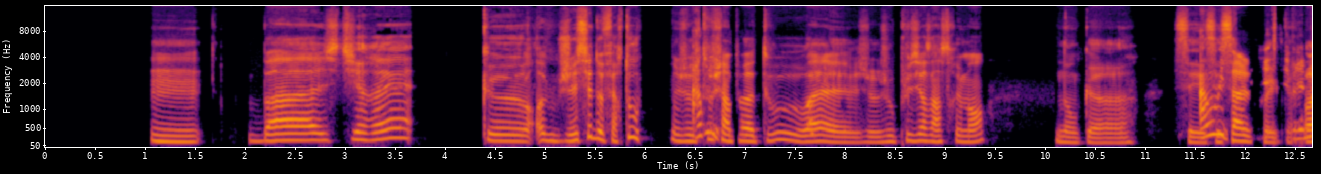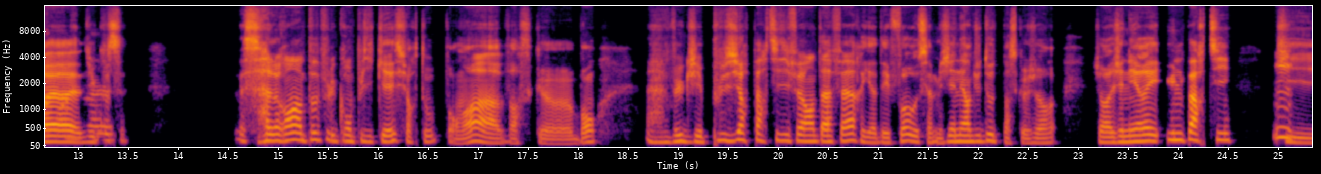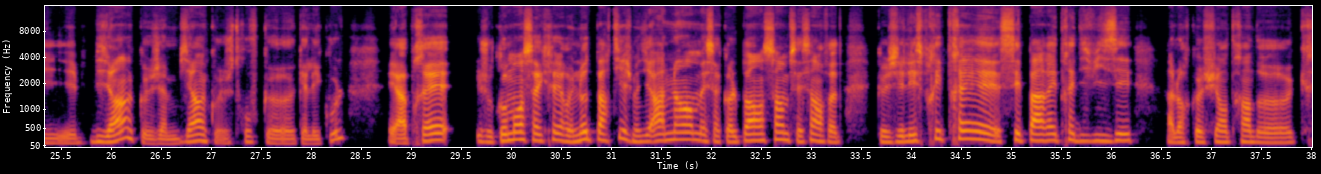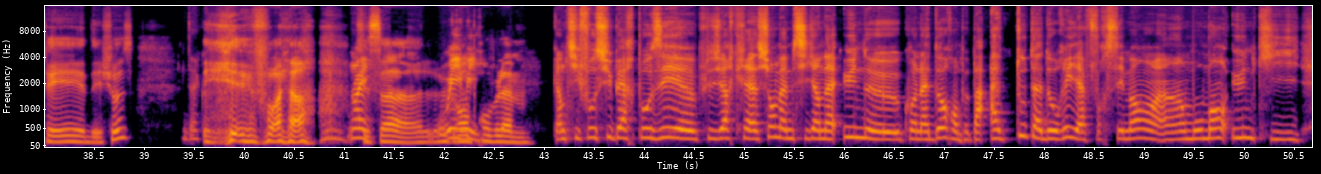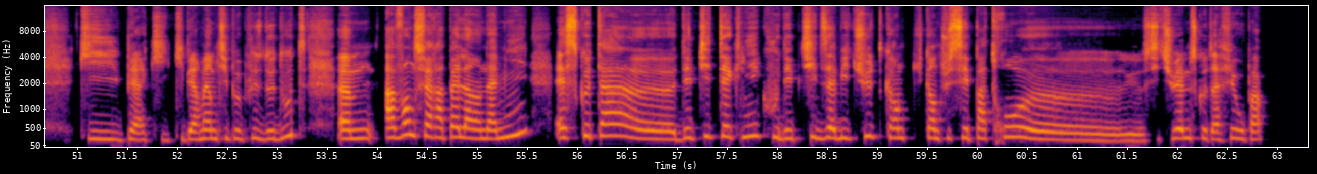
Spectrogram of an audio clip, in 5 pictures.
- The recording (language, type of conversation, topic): French, podcast, Comment gères-tu le doute créatif au quotidien ?
- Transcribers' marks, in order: other background noise; chuckle; laughing while speaking: "et voilà"; drawn out: "heu"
